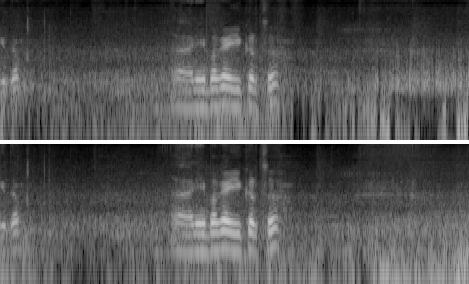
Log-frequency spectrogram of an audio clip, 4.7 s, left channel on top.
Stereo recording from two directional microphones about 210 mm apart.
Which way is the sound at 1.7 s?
30° right (ahead or behind).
